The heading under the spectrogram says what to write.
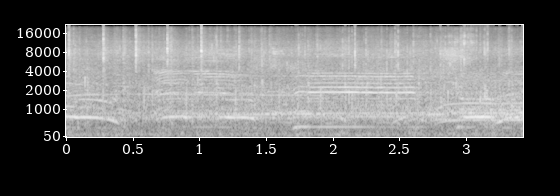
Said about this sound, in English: The Pacers are cheering. Everyone's got their hands up. Everyone.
